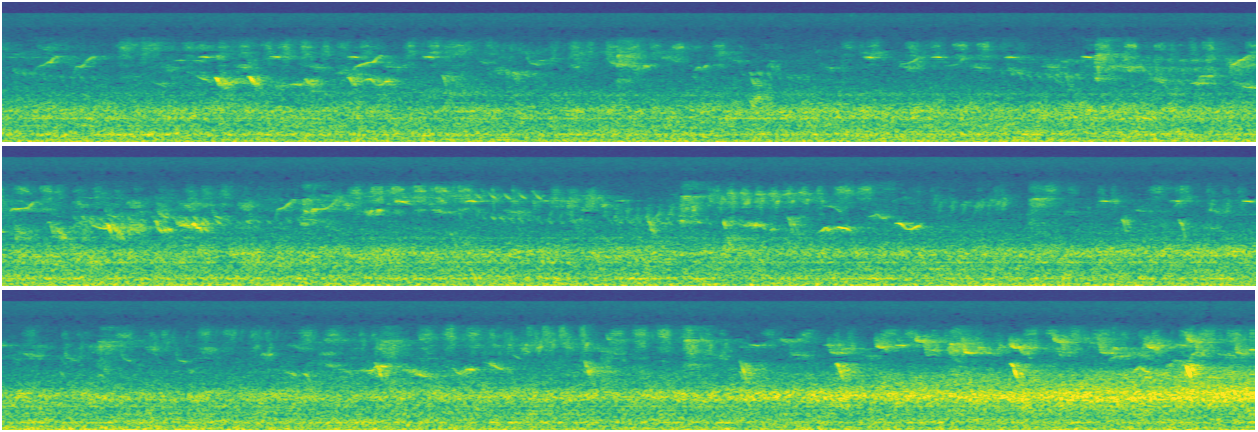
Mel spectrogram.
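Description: Faint birdsong, many short chirps and trills, over a quiet background hiss that grows a little louder near the end.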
